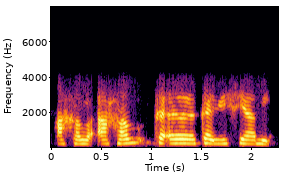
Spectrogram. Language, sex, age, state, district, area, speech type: Sanskrit, female, 18-30, Kerala, Thrissur, urban, conversation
